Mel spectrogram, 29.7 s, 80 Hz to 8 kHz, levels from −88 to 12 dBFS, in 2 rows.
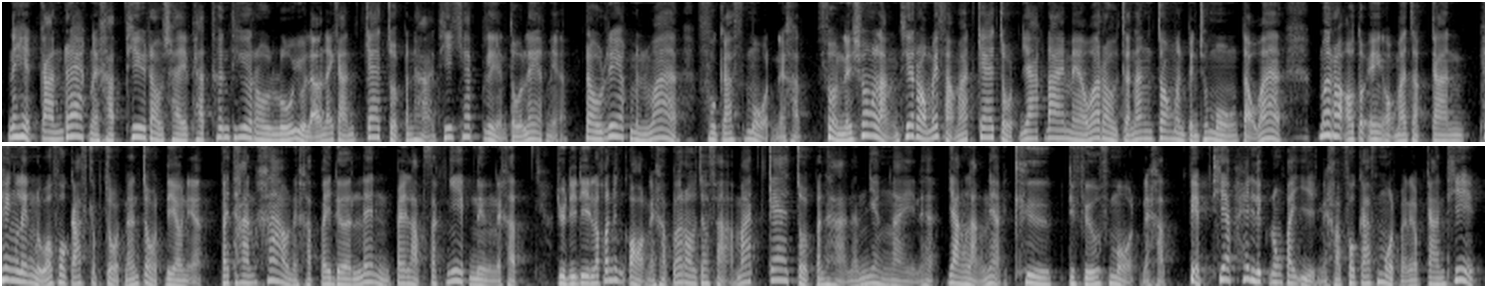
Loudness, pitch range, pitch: -22 LUFS, 120-165 Hz, 140 Hz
